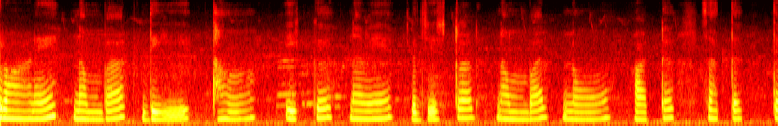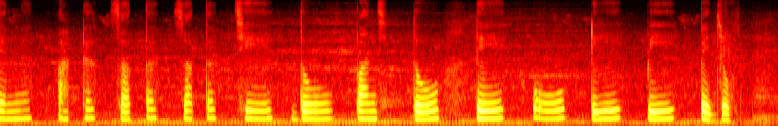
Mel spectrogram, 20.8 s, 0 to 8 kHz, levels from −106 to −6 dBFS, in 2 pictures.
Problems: constant background noise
